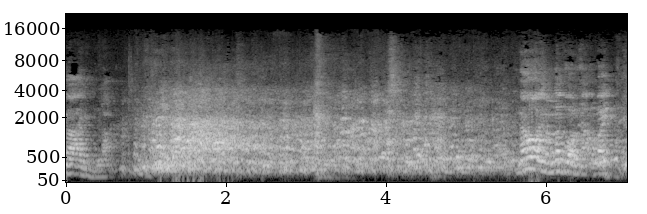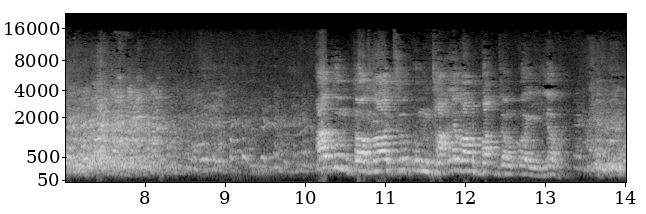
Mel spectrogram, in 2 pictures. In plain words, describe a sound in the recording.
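A middle-aged man speaks with animation into a microphone, heard through a loudspeaker in an echoing hall.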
